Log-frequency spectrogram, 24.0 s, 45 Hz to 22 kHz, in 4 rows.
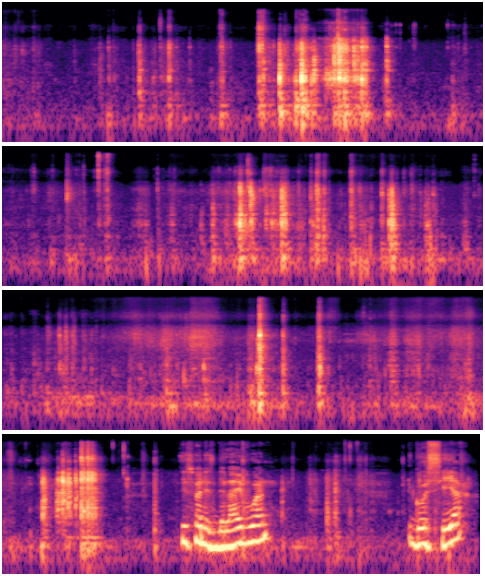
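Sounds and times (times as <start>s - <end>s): plastic clicking and rattling: 1.2s - 13.4s, 21.5s - 23.2s.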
